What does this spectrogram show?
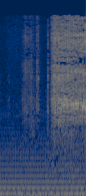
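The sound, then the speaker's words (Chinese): A metal clockwork toy mouse being wound with its key, a brief mechanical ratcheting whir that grows louder and brighter partway through. No voices. “我上一下发条啊，大家听听这个声音，你看，”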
